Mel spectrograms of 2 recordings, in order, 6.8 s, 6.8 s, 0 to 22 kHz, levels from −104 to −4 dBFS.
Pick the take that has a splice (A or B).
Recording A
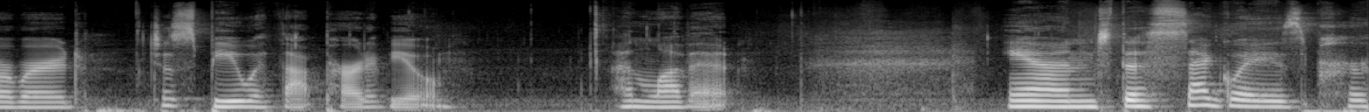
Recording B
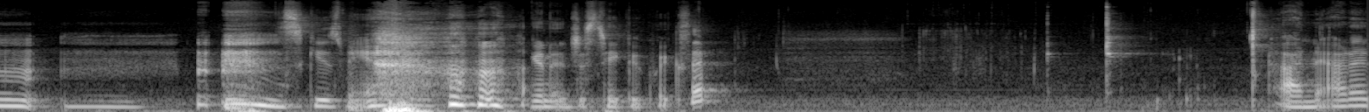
B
